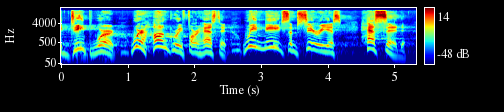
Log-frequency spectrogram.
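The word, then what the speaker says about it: חסד: This word is a word pronounced hesed. Say it with me. Hesed. I'll write it. When you pronounce Hebrew, it sounds gross, but it's almost like a dog who's a little bit sick.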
